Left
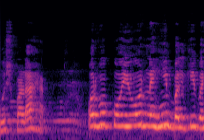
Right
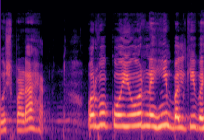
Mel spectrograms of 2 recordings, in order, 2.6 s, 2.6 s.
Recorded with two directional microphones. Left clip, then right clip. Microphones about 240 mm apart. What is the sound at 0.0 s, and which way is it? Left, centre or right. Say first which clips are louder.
A woman's voice: right 12 dB; right.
